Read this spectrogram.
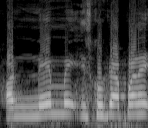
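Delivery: ordinary delivery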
